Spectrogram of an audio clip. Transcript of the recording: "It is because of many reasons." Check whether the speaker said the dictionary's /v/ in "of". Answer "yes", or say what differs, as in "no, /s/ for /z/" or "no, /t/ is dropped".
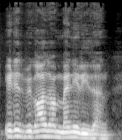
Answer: yes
